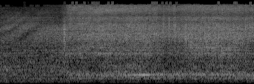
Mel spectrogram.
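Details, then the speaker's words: Numatic PPR370 commercial vacuum (2022), after the blocked hose was cleared by standing on it: strong, steady rushing hiss of air with no choking or whistling; airflow now 18-19 mph, full suction restored. "But nevertheless, I think we just fixed it by me standing on the hose. That's excellent news."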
